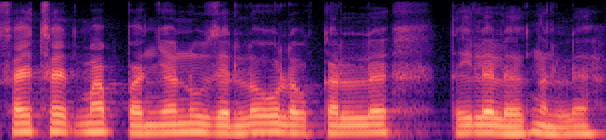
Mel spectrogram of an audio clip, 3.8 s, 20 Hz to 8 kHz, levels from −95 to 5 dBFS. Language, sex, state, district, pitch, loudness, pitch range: Wancho, male, Arunachal Pradesh, Longding, 125 Hz, -15 LUFS, 120-135 Hz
